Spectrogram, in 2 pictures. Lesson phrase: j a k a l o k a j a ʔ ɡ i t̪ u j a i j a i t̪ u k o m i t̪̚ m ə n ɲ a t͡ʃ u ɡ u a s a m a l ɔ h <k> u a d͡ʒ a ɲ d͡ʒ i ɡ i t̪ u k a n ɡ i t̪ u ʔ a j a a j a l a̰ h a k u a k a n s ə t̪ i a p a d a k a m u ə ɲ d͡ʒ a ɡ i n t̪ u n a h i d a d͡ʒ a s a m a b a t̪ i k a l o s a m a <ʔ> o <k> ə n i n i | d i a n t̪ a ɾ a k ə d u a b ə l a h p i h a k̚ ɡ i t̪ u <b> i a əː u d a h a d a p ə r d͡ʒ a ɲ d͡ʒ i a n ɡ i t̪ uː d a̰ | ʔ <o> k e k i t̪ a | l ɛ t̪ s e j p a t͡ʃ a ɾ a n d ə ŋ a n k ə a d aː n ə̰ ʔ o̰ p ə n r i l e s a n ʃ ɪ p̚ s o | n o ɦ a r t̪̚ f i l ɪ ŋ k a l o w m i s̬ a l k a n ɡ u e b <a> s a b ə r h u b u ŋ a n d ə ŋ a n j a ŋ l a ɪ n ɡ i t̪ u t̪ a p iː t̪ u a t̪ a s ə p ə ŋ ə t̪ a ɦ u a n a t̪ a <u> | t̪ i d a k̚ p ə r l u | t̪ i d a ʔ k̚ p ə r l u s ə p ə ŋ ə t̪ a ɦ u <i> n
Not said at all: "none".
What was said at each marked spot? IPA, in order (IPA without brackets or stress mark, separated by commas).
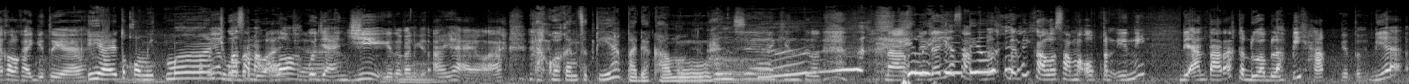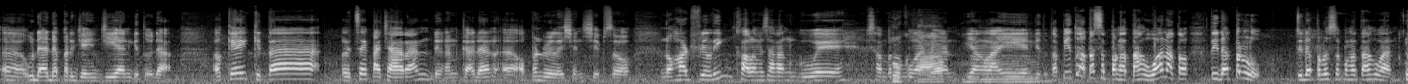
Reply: ɡ, ʔ, p, d, o, i, w, a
